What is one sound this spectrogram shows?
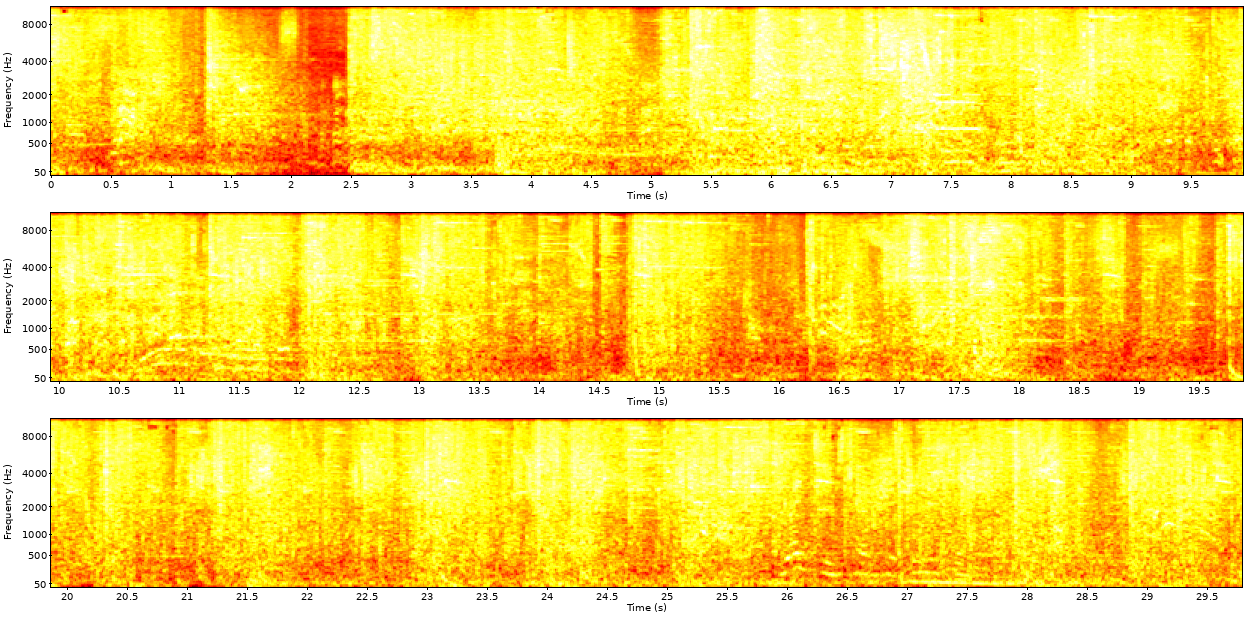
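Spell blasts and explosions crackle and boom in a game battle.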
